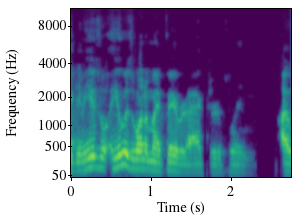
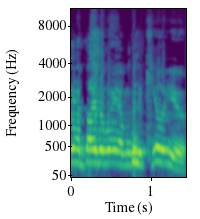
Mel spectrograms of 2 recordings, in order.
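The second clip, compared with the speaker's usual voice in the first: put-on cheerful, menacing villain voice, higher; 10 semitones higher, 4 dB louder than usual. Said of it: "So happy-go-lucky about, like, the darkest shit".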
